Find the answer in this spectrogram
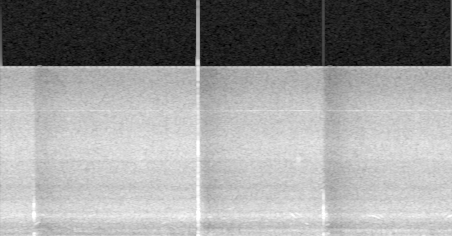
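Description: Aerial firework shells bursting over the sea: three sharp booms, about half a second, two and a half seconds (the loudest) and four seconds in, over the steady rush of surf on the beach.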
